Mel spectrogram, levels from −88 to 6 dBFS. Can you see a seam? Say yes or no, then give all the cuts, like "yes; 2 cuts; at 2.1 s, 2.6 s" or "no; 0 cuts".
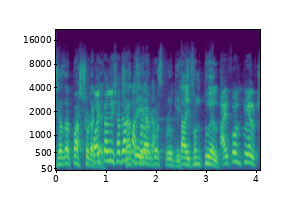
yes; 1 cut; at 2.5 s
